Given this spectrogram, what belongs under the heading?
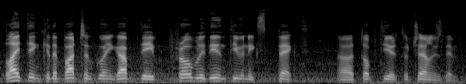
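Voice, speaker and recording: A man's voice: medium pitch, brisk, pushed and bright, a little hiss or hum. A man co-casting a live esports match, talking in a chatty way with loose phrasing and restarts. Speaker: esports co-caster.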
